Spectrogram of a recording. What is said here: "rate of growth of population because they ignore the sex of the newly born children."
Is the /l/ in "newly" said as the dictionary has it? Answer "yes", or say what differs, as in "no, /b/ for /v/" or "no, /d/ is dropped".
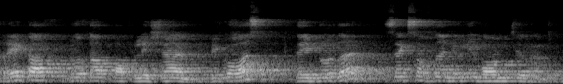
no, /n/ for /l/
